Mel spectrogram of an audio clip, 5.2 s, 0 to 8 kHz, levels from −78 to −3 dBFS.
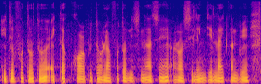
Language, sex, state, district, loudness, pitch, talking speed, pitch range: Nagamese, male, Nagaland, Dimapur, -18 LUFS, 95 Hz, 185 wpm, 90-100 Hz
